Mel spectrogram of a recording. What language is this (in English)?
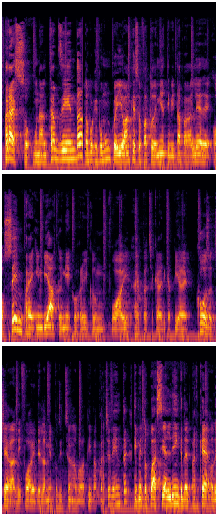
Italian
